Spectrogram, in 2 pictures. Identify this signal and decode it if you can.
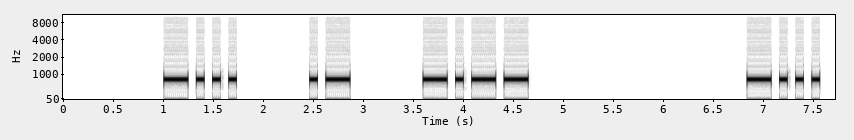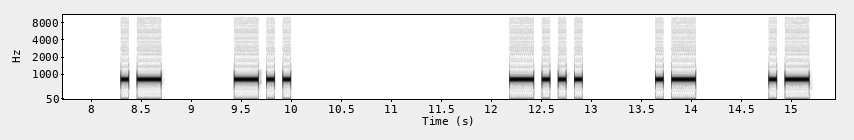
Morse code, heard as a keyed tone, about 15 wpm, spaced as for 8 wpm, 800 Hz. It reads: BAY BAD BAA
